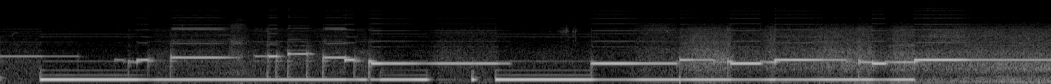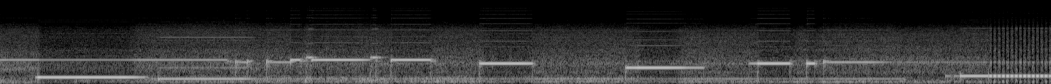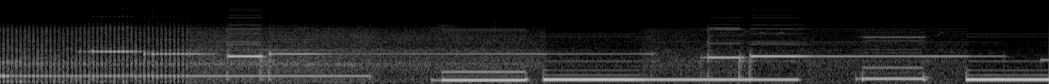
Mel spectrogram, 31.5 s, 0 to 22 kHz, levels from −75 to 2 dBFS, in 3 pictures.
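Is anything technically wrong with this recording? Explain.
Yes. From 20.40 to 22.93 s there is overlap-add ripple: windowed frames were recombined with an overlap whose gains don't sum evenly, so the level dips by about 60 dB once per frame, around 20 times a second. It sounds like a harsh flutter, and its strictly regular rate sets it apart from irregular packet-loss dropouts.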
